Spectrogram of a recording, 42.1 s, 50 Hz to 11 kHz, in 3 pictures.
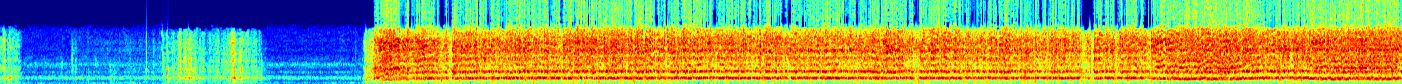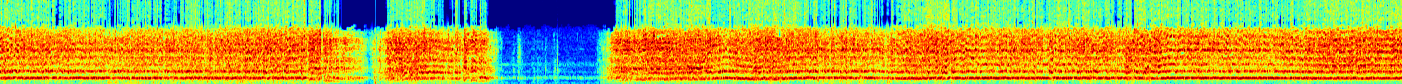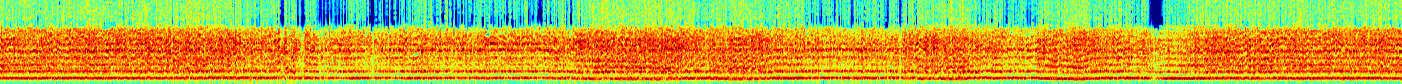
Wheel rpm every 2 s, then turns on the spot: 0, 20, 210, 230, 230, 230, 220, 230, 160, 70, 170, 220, 230, 220, 210, 230, 230, 220, 220, 220, 210.
18-20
